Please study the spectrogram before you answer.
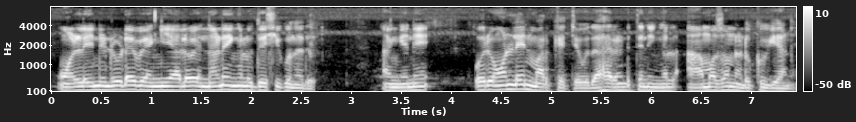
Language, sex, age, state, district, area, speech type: Malayalam, male, 18-30, Kerala, Kozhikode, rural, spontaneous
